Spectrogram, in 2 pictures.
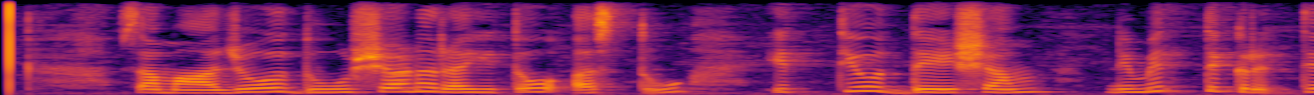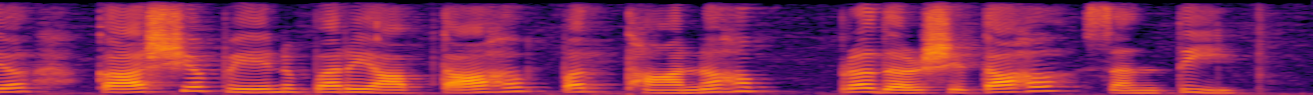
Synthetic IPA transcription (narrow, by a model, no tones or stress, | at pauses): sɐmaːd͡ʒoːd̪uːʃɐɳɾɐɦit̪oːʔɐst̪u | it̪jud̪ːeːʃɐm | nimit̪ːikɾɪt̪jɐkaːʃjɐpeːnpɐɾjaːp̚t̪aːɦɐ̆pɐt̪ʰːaːnɐɦɐ̆ | pɾɐd̪ɐɾʃit̪aːɦɐ̆sɐnt̪i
